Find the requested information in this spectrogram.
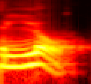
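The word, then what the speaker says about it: l'eau: not come together, so L apostrophe and then EAU, and it is pronounced as low.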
